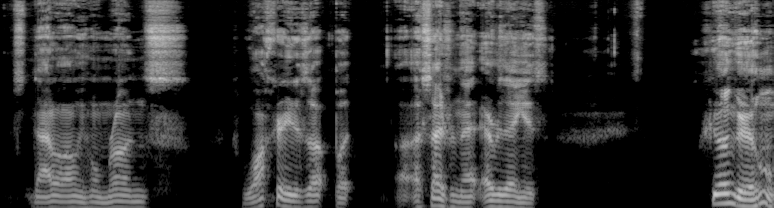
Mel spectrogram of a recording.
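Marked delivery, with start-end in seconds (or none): 4.8-7.7 loud words said through a yawn. Breaking down a pitcher's home numbers before a Baltimore game, yawning while talking. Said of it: "Sorry, uh, yawning".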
